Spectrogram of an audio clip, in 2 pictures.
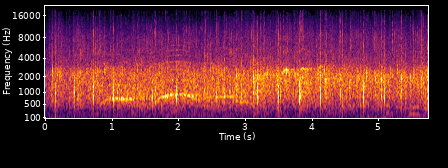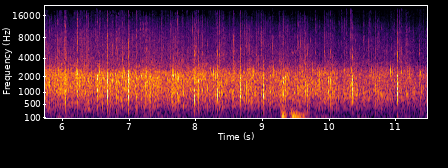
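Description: A crowd applauds steadily, a dense wash of many hands clapping at an even loudness for the whole stretch, with a brief murmur of voices underneath near the end.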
